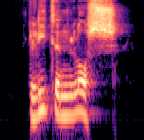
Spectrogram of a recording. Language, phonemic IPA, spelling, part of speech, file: Dutch, /ˈlitə(n) ˈlɔs/, lieten los, verb, Nl-lieten los.ogg
- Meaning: inflection of loslaten: 1. plural past indicative 2. plural past subjunctive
